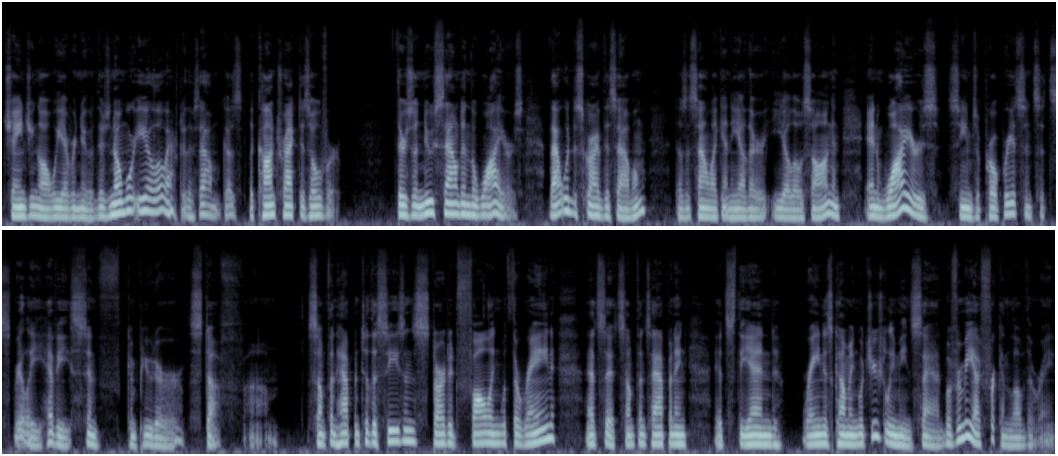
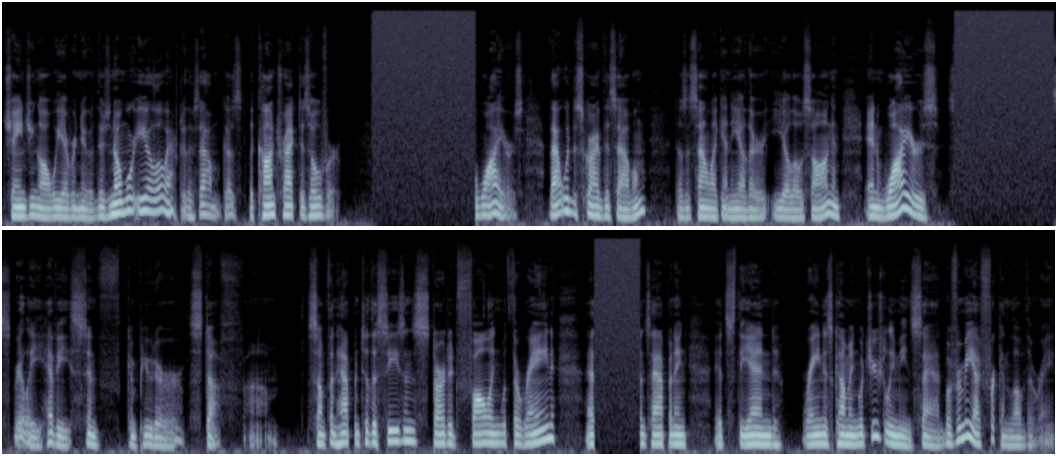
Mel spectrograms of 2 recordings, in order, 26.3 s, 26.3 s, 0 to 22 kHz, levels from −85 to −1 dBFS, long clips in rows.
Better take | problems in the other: first | audio cutting out; filled with static; at 4.5 s for 1.5 s, at 12 s for 1.5 s and at 21 s for 0.5 s

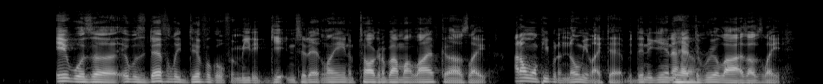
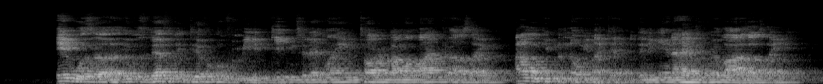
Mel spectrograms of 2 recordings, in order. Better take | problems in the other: first | room echo; noticeable; dies away in 0.9 s // off-mic speech; far

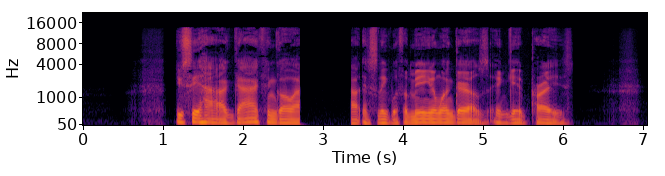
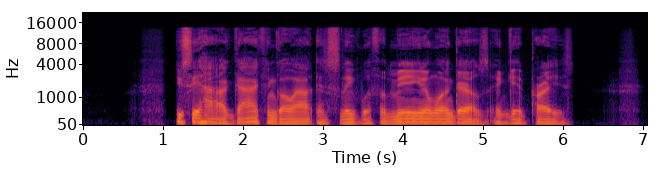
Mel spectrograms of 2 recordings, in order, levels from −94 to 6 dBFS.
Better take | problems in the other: second | audio freezing; at 2.5 s for 0.5 s

